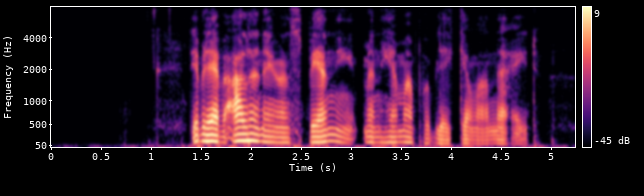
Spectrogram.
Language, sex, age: Swedish, female, 59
